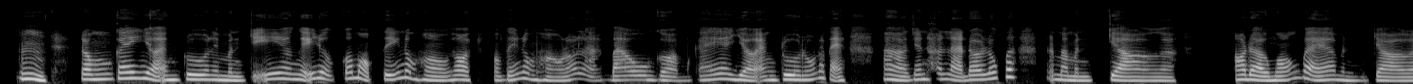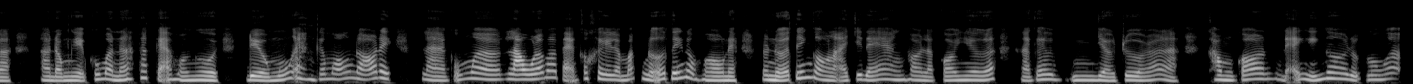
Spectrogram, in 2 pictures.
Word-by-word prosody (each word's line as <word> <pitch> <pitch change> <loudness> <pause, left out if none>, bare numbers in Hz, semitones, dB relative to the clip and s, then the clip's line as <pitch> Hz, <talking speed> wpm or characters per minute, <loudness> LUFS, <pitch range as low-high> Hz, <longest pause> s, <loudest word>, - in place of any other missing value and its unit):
Ừm, 255 - +6 0.3
trong 235 0 +3
cái 280 +1 +4
giờ 250 - +5
ăn 210 0 +3
trưa 225 -2 +5
thì 215 - +2
mình 190 -2 +3
chỉ 245 +7 -1
nghỉ 240 +3 +1
được 240 -8 -1
có 275 - -1
1 290 -2 +1
tiếng 225 +5 +1
đồng 305 -6 0
hồ 190 -4 +1
thôi. 215 -1 +3 0.2
1 195 - -4
tiếng 210 +4 -1
đồng 265 -6 -1
hồ 180 -3 -1
đó 210 +6 -3
là 185 -8 -8
bao 205 +1 -2
gồm 180 -3 -3
cái 220 +7 -2
giờ 205 -4 +3
ăn 200 +3 0
trưa 220 0 +5
luôn 215 +3 0
đó 300 - -2
bạn. 185 -3 0 0.4
Ờ, 210 -6 +2
cho 225 - -1 0.2
nên 245 -1 -4
là 200 -6 +1
đôi 215 +4 +1
lúc 275 +4 0
á, 350 - +5 0.4
mà 220 -2 +1
mình 185 -2 +2 0.2
chờ 180 -3 +2 0.9
order 225 -2 +5
món 200 +10 +1
về 235 -10 +2
á, 210 +2 0
mình 180 -4 -2
chờ 175 -2 0 0.5
đồng 180 +1 +2
nghiệp 180 -2 +1
của 235 - -3
mình 240 -5 0
á, 210 +5 +1
tất 300 -1 -4
cả - - -1
mọi 200 -5 0
người 195 -1 +4 0.3
đều 190 -3 +4
muốn 200 +9 0
ăn 240 -6 -2
cái 240 - -5
món 250 +4 -4
đó 255 0 -1
đi, 295 -2 +2 0.3
là 195 -6 -1
cũng, 230 +7 -6
ờ, 235 -4 +1
lâu 230 -1 +4
lắm 255 +3 +1
á 320 0 -1
bạn, - - -3
có 275 - -6
khi 250 -5 -1
là 210 - -1
mất 225 +8 -4
nửa 235 +1 0
tiếng 270 +4 +1
đồng 285 -7 -1
hồ 190 -2 +3
nè, 190 0 +3 0.3
rồi 215 - +1
nửa 195 -1 +5
tiếng 300 +6 -1
còn 225 -7 0
lại 180 0 -2
chỉ 225 +4 -3
để 200 -2 -1
ăn 220 -2 -3
thôi 200 -2 -2
là 175 -1 -3
coi 190 +1 -1
như 200 0 +1
á, 230 - 0 0.3
là 180 -2 -4
cái 220 +2 -1 0.5
giờ 185 -3 +1
trưa 195 -2 +1
đó 205 +3 -4
là 190 -8 -4 0.3
không 205 -3 -1
có 240 +6 0 0.2
để - - -4
nghỉ 215 -5 0
ngơi 260 +1 0
được 205 -1 -4
luôn 215 +1 -4
á. 260 0 -8
215 Hz, 225 wpm, -22 LUFS, 195-245 Hz, 0.9 s, Ừm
